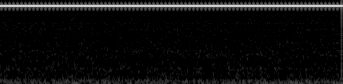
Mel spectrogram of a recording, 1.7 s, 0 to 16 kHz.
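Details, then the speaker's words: Simulated tinnitus imitating the speaker's own constant 24/7 tinnitus in both ears, worse when tired, stressed or unwell: a steady, very high-pitched, faint whine or ringing. "It's in both ears and sounds a little bit like this."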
